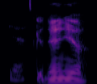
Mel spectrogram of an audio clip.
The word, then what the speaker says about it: Gdynia: their European Championship in Dania Poland Dania into the G is silent I think didn't you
